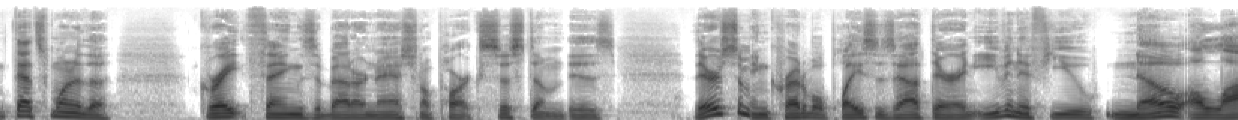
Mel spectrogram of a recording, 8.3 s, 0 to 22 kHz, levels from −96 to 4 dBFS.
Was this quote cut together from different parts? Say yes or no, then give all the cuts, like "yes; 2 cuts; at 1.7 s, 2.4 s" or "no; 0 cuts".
yes; 2 cuts; at 3.6 s, 7.3 s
